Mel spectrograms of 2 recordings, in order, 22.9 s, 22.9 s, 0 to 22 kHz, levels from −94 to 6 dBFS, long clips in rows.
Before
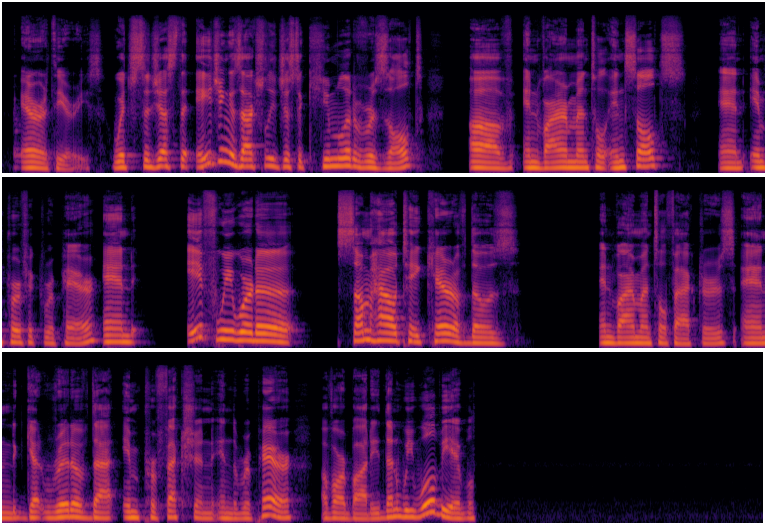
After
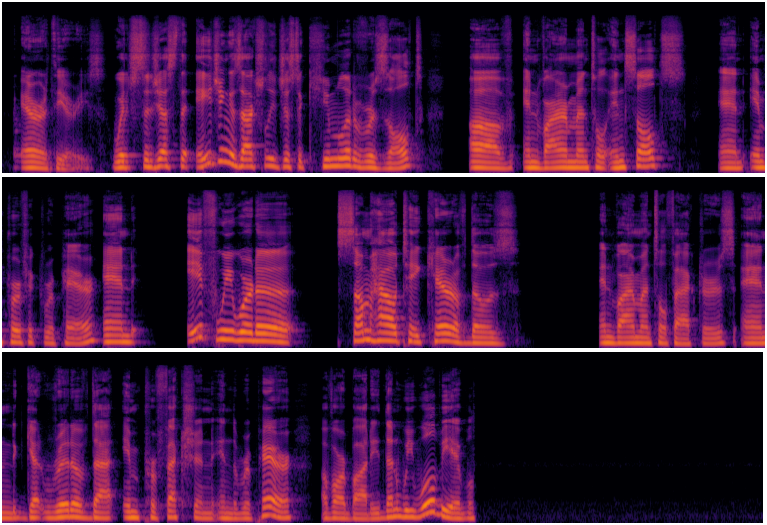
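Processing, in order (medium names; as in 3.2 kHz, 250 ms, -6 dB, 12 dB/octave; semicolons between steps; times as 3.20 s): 0.45–1.55 s: doubling 38 ms -10.5 dB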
